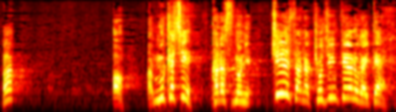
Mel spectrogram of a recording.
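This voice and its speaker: A man playing an excitable, eager high school volleyball boy with loud, exuberant stage acting. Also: full character voice. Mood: earnest, excited. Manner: exuberant, shouty, drawn-out cries. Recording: noisy live stage recording.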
